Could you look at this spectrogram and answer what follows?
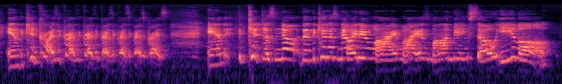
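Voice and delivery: high, giggling through the story; laughing. Real, not acted. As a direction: laugh while telling it. Laughing while telling kid story.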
